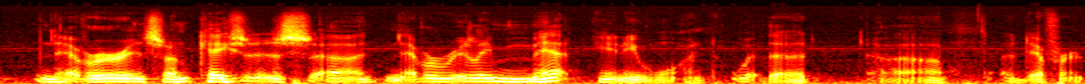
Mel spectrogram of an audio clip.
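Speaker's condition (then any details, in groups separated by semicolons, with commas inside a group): Spasmodic dysphonia; adductor spasms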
